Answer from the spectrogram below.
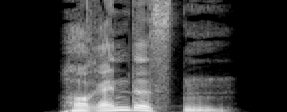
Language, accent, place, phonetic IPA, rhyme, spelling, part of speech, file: German, Germany, Berlin, [hɔˈʁɛndəstn̩], -ɛndəstn̩, horrendesten, adjective, De-horrendesten.ogg
- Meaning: 1. superlative degree of horrend 2. inflection of horrend: strong genitive masculine/neuter singular superlative degree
